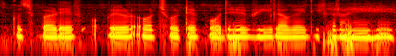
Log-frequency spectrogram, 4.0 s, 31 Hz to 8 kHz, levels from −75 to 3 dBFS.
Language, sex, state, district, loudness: Hindi, female, Maharashtra, Nagpur, -21 LUFS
